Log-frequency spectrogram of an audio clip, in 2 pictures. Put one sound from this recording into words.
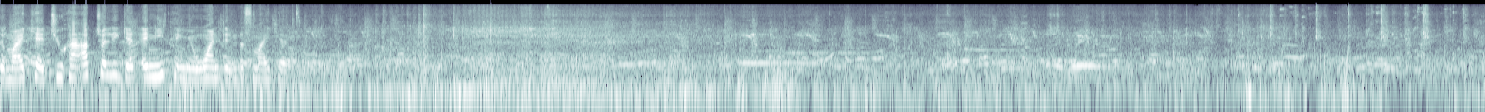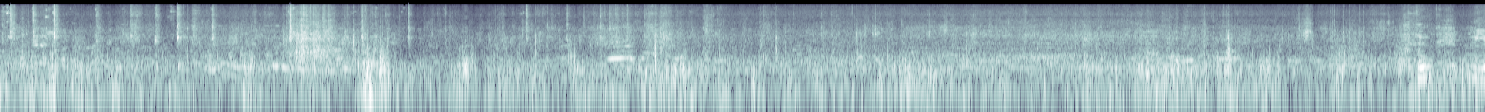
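Voices chatter in a busy outdoor market.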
